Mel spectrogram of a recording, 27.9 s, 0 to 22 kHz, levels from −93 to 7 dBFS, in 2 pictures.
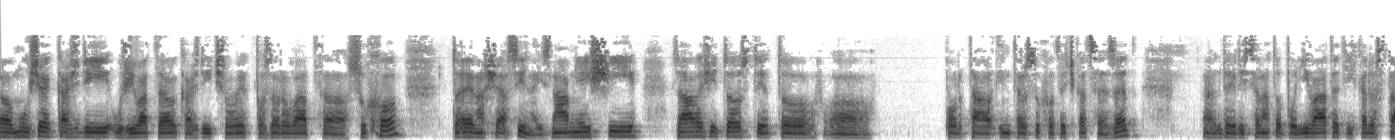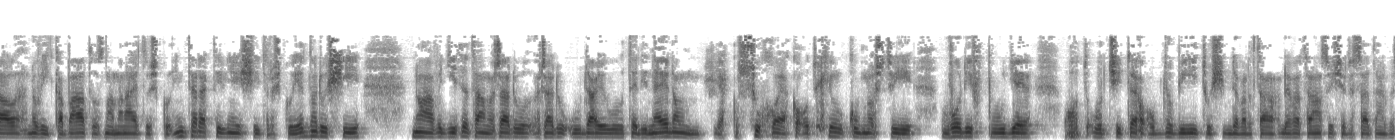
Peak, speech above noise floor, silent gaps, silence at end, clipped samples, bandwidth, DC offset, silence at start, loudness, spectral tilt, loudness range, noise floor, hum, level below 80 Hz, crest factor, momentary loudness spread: -2 dBFS; 52 dB; none; 0 s; under 0.1%; 8 kHz; under 0.1%; 0 s; -18 LUFS; -4.5 dB/octave; 3 LU; -69 dBFS; none; -58 dBFS; 16 dB; 8 LU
